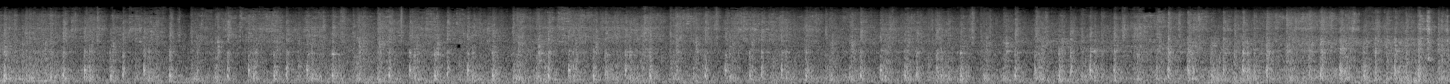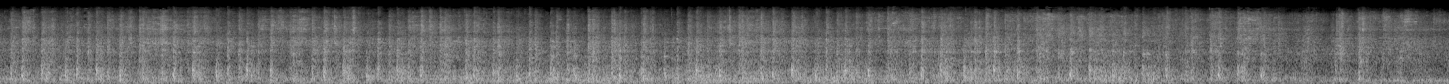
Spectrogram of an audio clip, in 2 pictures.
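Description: A freight train's open-top wagons rolling past close by, their wheels clacking steadily over the rail joints.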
